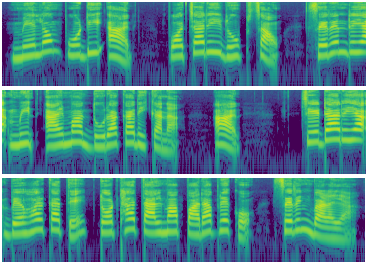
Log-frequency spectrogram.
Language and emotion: Santali, neutral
